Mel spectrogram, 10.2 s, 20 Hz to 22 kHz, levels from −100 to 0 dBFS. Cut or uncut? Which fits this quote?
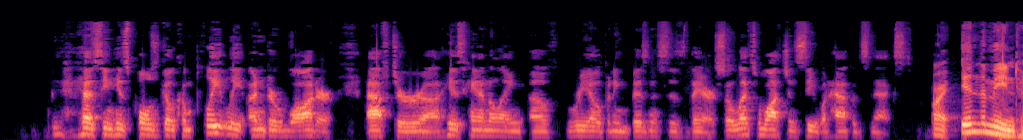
uncut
